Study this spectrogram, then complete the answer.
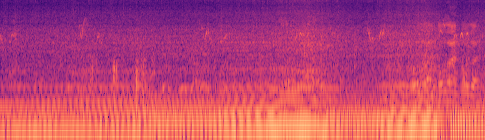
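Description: An off-road vehicle's engine rumbles and revs as it climbs over rocks.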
